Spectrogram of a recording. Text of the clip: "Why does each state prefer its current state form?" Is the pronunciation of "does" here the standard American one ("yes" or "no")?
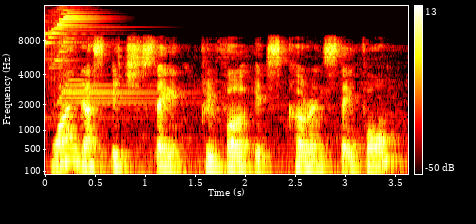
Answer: no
